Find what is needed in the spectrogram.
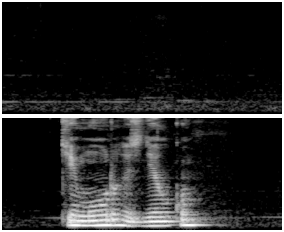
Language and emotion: Russian, neutral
